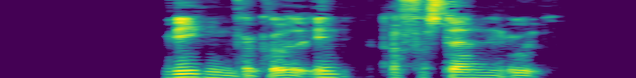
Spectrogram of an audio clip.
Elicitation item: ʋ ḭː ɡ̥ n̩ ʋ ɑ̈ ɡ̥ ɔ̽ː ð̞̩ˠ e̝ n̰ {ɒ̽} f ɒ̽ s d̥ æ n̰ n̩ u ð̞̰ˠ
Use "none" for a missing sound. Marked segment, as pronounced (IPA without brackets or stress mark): ɒ̽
